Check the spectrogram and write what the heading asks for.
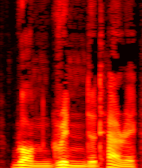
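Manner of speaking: usual speaking voice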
